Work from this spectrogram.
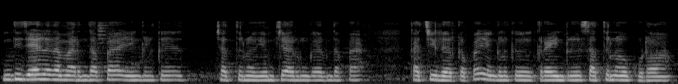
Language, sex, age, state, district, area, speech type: Tamil, female, 60+, Tamil Nadu, Madurai, urban, spontaneous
